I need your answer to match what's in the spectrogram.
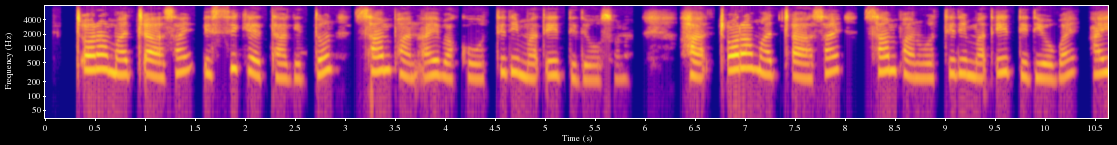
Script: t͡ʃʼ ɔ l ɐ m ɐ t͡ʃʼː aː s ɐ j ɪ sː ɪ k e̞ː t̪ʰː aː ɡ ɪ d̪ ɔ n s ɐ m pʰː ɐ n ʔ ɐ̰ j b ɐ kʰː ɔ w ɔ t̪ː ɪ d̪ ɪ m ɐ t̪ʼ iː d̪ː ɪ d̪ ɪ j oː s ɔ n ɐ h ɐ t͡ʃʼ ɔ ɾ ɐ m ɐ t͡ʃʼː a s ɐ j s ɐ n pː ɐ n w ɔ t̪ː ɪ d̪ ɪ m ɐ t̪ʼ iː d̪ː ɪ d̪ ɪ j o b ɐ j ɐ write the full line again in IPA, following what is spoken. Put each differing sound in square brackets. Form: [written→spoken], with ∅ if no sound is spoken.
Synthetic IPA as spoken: t͡ʃʼ ɔ [l→ɾ] ɐ m ɐ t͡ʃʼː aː s ɐ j ɪ sː ɪ k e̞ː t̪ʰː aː ɡ ɪ [d̪→d̪ː] ɔ n s ɐ m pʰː ɐ n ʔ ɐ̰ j b ɐ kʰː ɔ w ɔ t̪ː ɪ d̪ ɪ m ɐ t̪ʼ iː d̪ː ɪ d̪ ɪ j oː s ɔ n ɐ h ɐ t͡ʃʼ ɔ ɾ ɐ m ɐ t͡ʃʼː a s ɐ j s ɐ [n→m] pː ɐ n w ɔ t̪ː ɪ d̪ ɪ m ɐ t̪ʼ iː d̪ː ɪ d̪ ɪ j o b ɐ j ɐ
